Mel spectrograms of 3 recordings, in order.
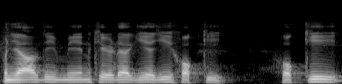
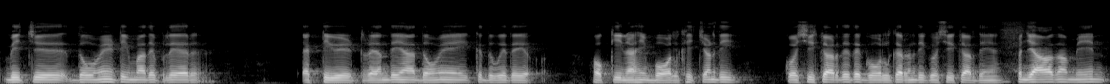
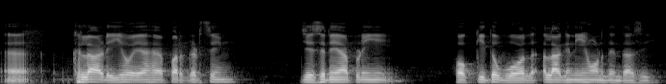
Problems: background sounds at intervals, continuous background conversations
